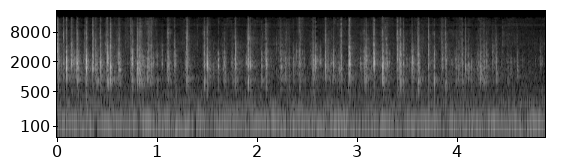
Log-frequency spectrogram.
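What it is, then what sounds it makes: Mechanical keyboard being typed on. Gloved hands type rapidly on a backlit Logitech G915 TKL linear gaming keyboard, a plastic and aluminium mechanical keyboard, before coming to rest beside it. A steady stream of sharp, bright key clicks and clacks is heard, with a faint low hum underneath, and the typing thins out toward the end.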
